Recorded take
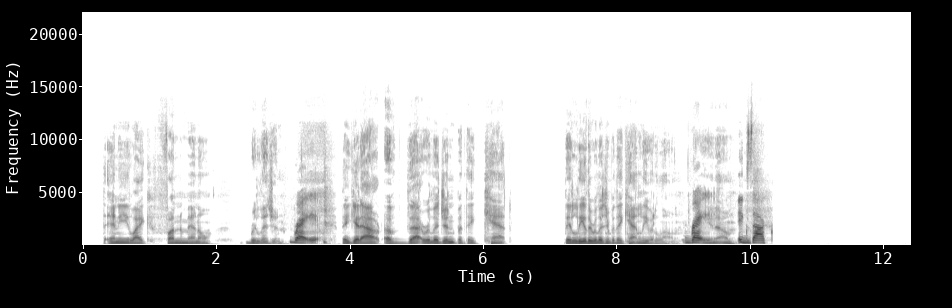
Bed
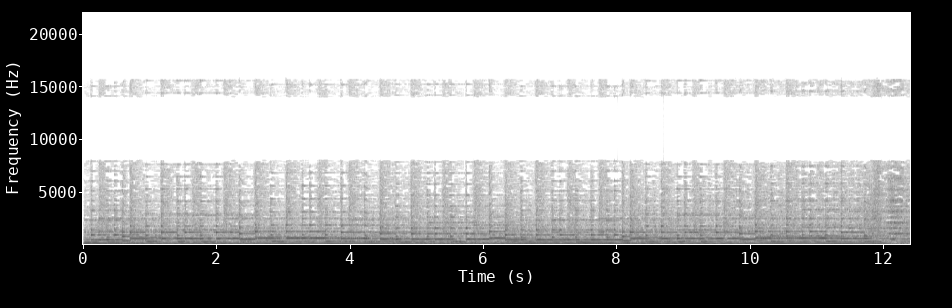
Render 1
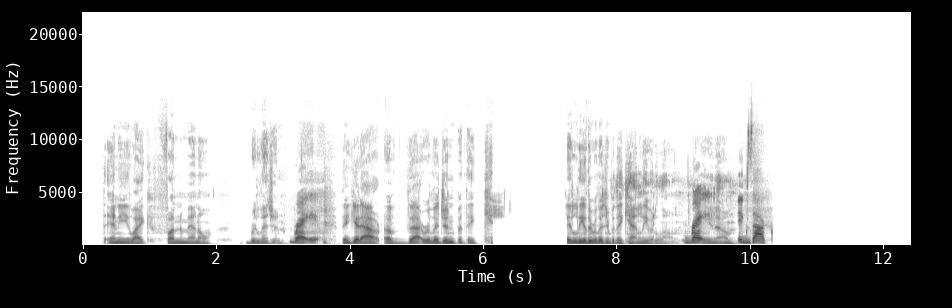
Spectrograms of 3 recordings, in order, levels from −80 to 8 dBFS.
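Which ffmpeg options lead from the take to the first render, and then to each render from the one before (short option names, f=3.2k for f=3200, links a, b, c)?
-filter_complex "[0:a]asettb=1/sr,asplit=3[a][b][c];[a]atrim=end=3.444[d];[b]atrim=start=3.44:end=5.38,asetpts=PTS-STARTPTS,afade=t=in:d=0.004:c=qsin,afade=t=out:st=1.936:d=0.004:c=qsin,acrossover=split=5000[e][f];[f]acompressor=threshold=-54dB:ratio=4:attack=1:release=60[g];[e][g]amix=inputs=2:normalize=0[h];[c]atrim=start=5.376[i];[d][h]acrossfade=d=0.004:c1=hsin:c2=qsin[j];[j][i]acrossfade=d=0.004:c1=qsin:c2=hsin,asettb=1/sr,asplit=3[k][l][m];[k]atrim=end=6.134[n];[l]atrim=start=6.13:end=7.26,asetpts=PTS-STARTPTS,afade=t=in:d=0.004:c=qsin,afade=t=out:st=1.126:d=0.004:c=qsin,asuperpass=centerf=3800:order=12:qfactor=1.7[o];[m]atrim=start=7.256[p];[n][o]acrossfade=d=0.004:c1=hsin:c2=qsin[q];[q][p]acrossfade=d=0.004:c1=qsin:c2=hsin,asettb=1/sr,asplit=3[r][s][t];[r]atrim=end=7.904[u];[s]atrim=start=7.9:end=9.97,asetpts=PTS-STARTPTS,afade=t=in:d=0.004:c=qsin,afade=t=out:st=2.066:d=0.004:c=qsin,lowpass=f=5.6k:t=q:w=13[v];[t]atrim=start=9.966[w];[u][v]acrossfade=d=0.004:c1=hsin:c2=qsin[x];[x][w]acrossfade=d=0.004:c1=qsin:c2=hsin"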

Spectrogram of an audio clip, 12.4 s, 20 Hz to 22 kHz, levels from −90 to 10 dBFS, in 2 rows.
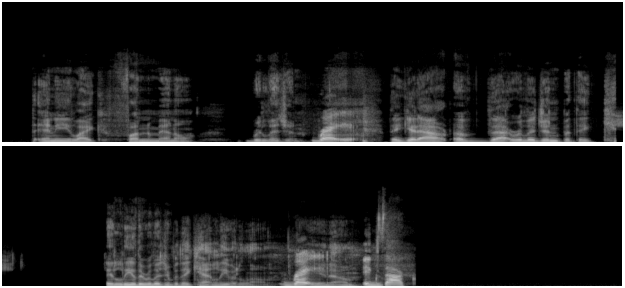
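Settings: -af anull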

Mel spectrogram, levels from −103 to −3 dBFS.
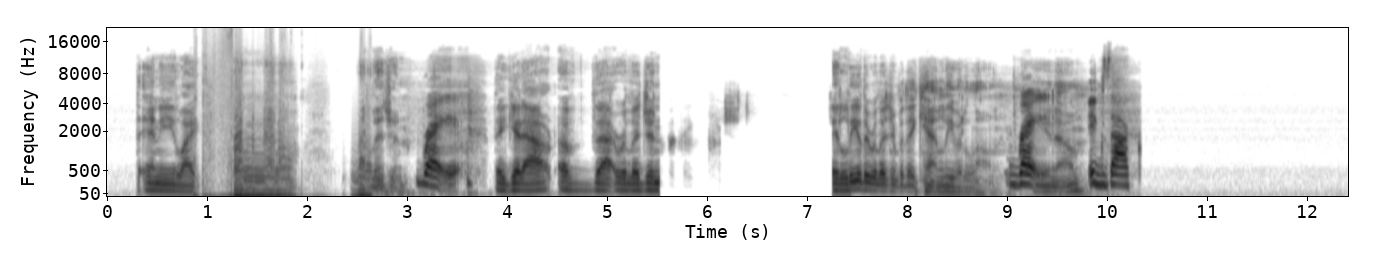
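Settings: -filter_complex "[0:a]asplit=3[a][b][c];[a]afade=t=out:st=0.86:d=0.02[d];[b]aeval=exprs='abs(val(0))':c=same,afade=t=in:st=0.86:d=0.02,afade=t=out:st=2.64:d=0.02[e];[c]afade=t=in:st=2.64:d=0.02[f];[d][e][f]amix=inputs=3:normalize=0,asettb=1/sr,asplit=3[g][h][i];[g]atrim=end=5.524[j];[h]atrim=start=5.52:end=6.18,asetpts=PTS-STARTPTS,afade=t=in:d=0.004:c=qsin,afade=t=out:st=0.656:d=0.004:c=qsin,asuperpass=centerf=1400:order=4:qfactor=5.1[k];[i]atrim=start=6.176[l];[j][k]acrossfade=d=0.004:c1=hsin:c2=qsin[m];[m][l]acrossfade=d=0.004:c1=qsin:c2=hsin,asettb=1/sr,asplit=3[n][o][p];[n]atrim=end=7.434[q];[o]atrim=start=7.43:end=8.08,asetpts=PTS-STARTPTS,afade=t=in:d=0.004:c=qsin,afade=t=out:st=0.646:d=0.004:c=qsin,highpass=210,lowpass=5.7k[r];[p]atrim=start=8.076[s];[q][r]acrossfade=d=0.004:c1=hsin:c2=qsin[t];[t][s]acrossfade=d=0.004:c1=qsin:c2=hsin"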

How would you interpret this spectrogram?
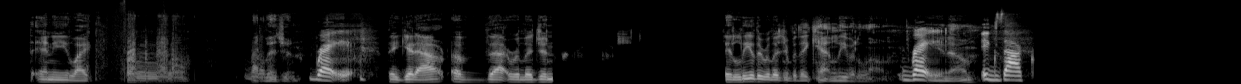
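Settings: -af "highpass=f=180:w=0.5412,highpass=f=180:w=1.3066,tiltshelf=f=680:g=-3"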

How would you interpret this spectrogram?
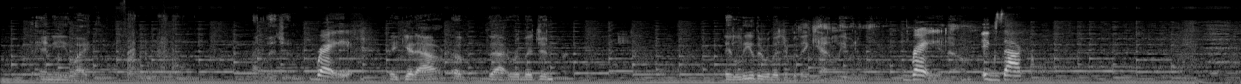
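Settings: -filter_complex "[1:a]volume=-5.5dB[a];[0:a][a]amix=inputs=2:normalize=0"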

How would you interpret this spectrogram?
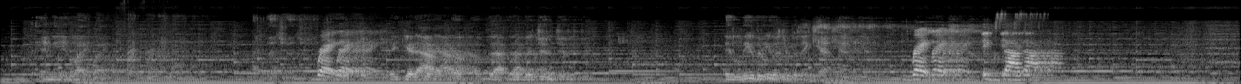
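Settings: -filter_complex "[0:a]asplit=2[a][b];[b]adelay=35,volume=-8dB[c];[a][c]amix=inputs=2:normalize=0,aecho=1:1:185|199|292|353|429:0.398|0.398|0.237|0.188|0.237"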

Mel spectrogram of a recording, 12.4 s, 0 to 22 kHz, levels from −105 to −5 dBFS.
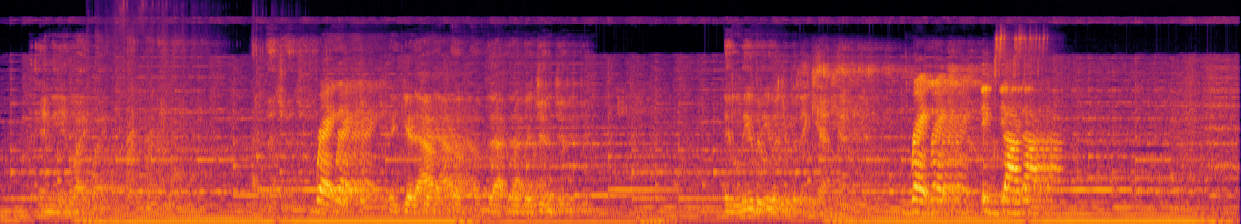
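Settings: -af "volume=1.5dB"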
